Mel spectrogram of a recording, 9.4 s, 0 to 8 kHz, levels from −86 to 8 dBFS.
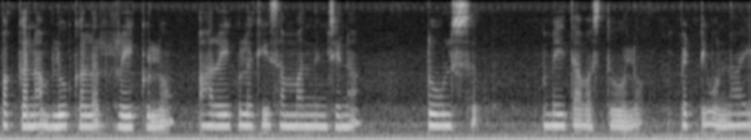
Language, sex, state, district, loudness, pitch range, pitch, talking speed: Telugu, female, Telangana, Mahabubabad, -17 LUFS, 195-210 Hz, 205 Hz, 75 wpm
